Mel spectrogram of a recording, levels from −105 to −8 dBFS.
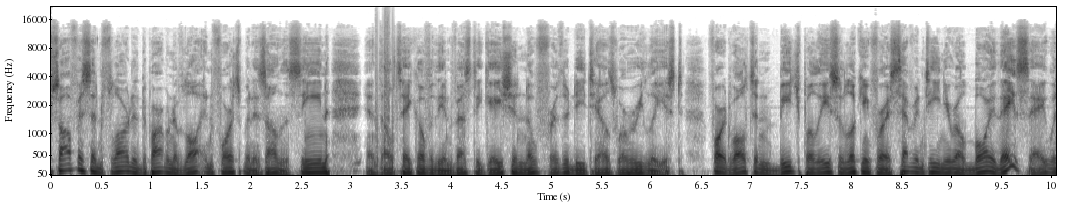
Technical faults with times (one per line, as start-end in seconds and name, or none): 3.24-3.42 loose connector crackle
